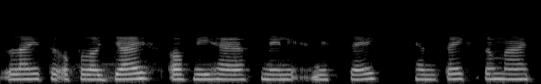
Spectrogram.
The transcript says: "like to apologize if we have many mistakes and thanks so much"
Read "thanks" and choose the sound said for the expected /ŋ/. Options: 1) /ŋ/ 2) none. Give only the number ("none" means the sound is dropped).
2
